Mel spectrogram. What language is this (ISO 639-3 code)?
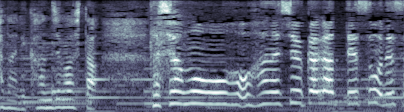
jpn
